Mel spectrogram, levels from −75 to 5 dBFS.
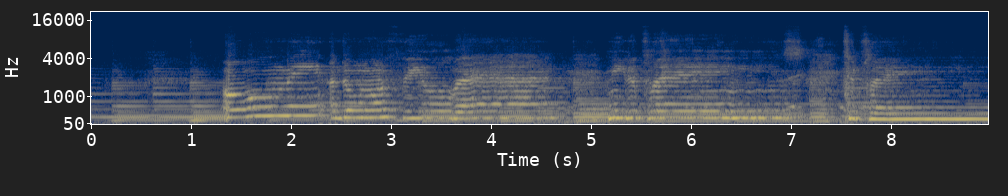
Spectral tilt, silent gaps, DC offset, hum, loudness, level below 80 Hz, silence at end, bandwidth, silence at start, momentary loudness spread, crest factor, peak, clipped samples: -7 dB/octave; none; 0.2%; none; -20 LUFS; -46 dBFS; 0 s; 10.5 kHz; 0 s; 9 LU; 14 dB; -4 dBFS; under 0.1%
